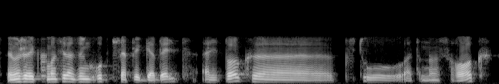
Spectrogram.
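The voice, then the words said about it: Slight southwestern French accent. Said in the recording (French): “ce petit accent que j'entends, il fait plutôt gersois que Toulousain”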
